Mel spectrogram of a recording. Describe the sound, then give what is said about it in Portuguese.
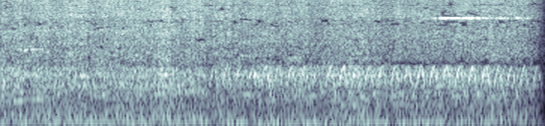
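A police car passes by during a shootout, its loud engine and road noise filling the scene steadily before cutting off abruptly at the end. “Ó o carro da polícia ali, ó.”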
